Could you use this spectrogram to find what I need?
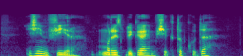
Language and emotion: Russian, sad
